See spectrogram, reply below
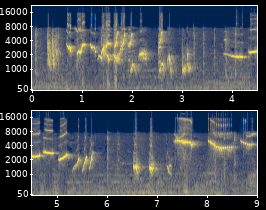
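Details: Singing White-rumped shama: bursts of rapid chips, clear level whistles and rising slurs, ending with high ringing phrases separated by short pauses.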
